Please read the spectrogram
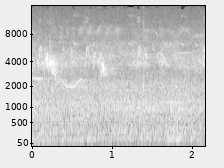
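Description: Faint outdoor ambience with birds chirping: several short, high chirps scattered over a steady background hiss.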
